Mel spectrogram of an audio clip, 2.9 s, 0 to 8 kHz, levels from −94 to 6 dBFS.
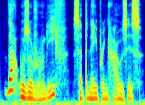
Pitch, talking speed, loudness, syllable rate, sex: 140 Hz, 165 wpm, -19 LUFS, 4.6 syllables/s, male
